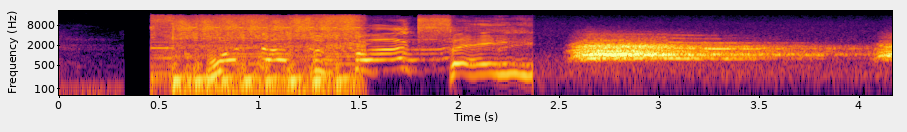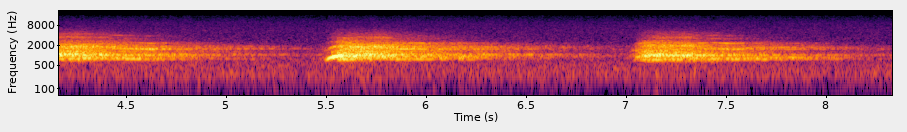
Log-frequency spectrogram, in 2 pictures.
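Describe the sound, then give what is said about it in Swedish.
A fox screams four times at night at steady intervals, each call a harsh, rasping shriek that trails off, following a brief burst of shrill, jumbled cries at the start. “Det brukar hända här också men när jag vaknar av det så brukar jag tänka att ah, men det är bara en räv.”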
